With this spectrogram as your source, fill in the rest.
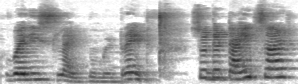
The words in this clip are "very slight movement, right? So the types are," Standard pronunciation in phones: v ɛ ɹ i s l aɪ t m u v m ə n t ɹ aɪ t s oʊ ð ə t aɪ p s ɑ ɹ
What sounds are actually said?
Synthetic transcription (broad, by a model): v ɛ ɹ i s l aɪ t m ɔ m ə n t ɹ aɪ t s oʊ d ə t aɪ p s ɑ ɹ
